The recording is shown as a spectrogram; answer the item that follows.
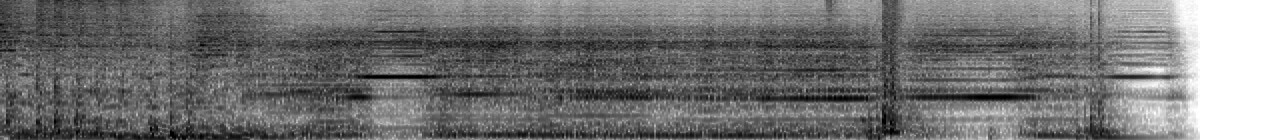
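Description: A punk rock band with drums, bass and electric guitar plays the end of a song. About two and a half seconds in, the low end drops away and held notes ring on, broken by a few drum and cymbal hits, before the sound cuts off suddenly just before the end.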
